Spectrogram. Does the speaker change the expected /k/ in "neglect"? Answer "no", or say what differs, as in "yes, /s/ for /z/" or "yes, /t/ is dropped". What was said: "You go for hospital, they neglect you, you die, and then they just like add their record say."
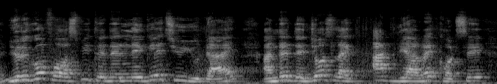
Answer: yes, /k/ is dropped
